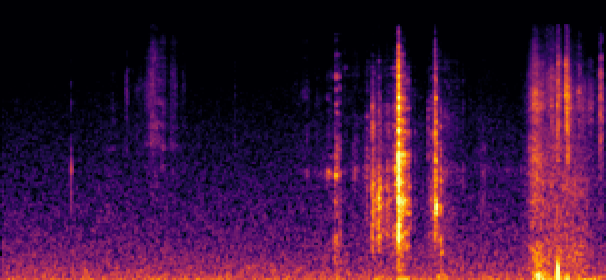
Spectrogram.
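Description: Handling noise of a small battery-powered camera being gripped and moved: fingers click and scrape against its plastic case, with a few sharp clicks about four seconds in. Near the end, as the camera is turned round, a cluster of scrapes ends in a dull thump.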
